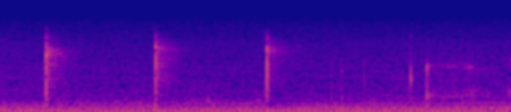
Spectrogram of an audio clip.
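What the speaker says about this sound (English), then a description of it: "Now, when I snap my fingers three times, you go into this state, which is called the coma." A hypnotist snaps his fingers three times, sharp, crisp clicks evenly spaced about two-thirds of a second apart over a faint room hum, with a couple of softer ticks afterward.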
